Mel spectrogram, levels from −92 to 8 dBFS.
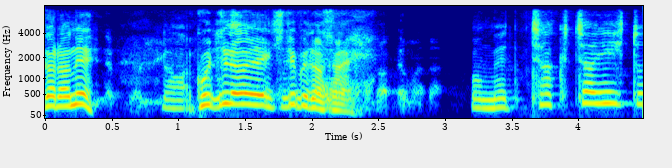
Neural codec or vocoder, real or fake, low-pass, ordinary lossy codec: codec, 16 kHz, 2 kbps, FunCodec, trained on LibriTTS, 25 frames a second; fake; 7.2 kHz; none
